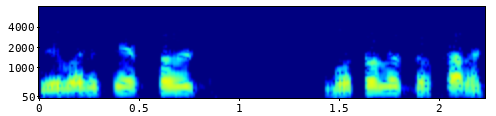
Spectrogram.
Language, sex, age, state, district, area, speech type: Bengali, male, 60+, West Bengal, Uttar Dinajpur, urban, conversation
